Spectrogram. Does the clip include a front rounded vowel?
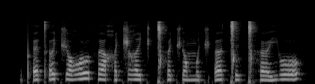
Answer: yes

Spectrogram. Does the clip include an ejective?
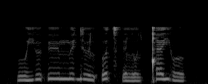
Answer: yes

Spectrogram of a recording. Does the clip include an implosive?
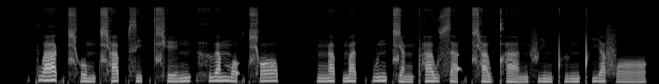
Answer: no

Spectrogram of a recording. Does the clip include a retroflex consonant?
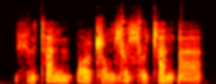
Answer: yes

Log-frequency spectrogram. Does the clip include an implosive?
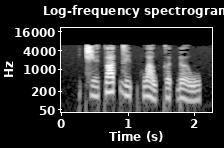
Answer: yes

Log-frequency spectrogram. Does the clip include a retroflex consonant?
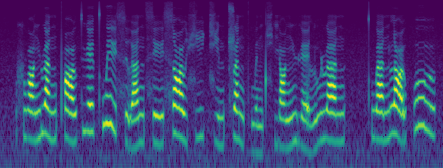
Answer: yes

